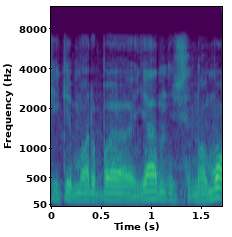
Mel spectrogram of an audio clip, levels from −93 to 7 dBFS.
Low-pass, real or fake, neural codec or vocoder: 7.2 kHz; fake; codec, 16 kHz, 16 kbps, FreqCodec, smaller model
